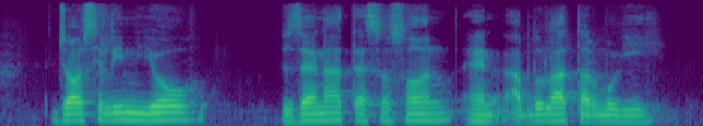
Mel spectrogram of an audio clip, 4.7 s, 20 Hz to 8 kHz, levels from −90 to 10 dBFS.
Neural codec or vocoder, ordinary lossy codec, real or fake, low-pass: codec, 16 kHz, 1 kbps, X-Codec, HuBERT features, trained on LibriSpeech; none; fake; 7.2 kHz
